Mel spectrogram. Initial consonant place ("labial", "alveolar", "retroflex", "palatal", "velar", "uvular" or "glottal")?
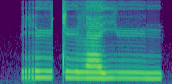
alveolar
